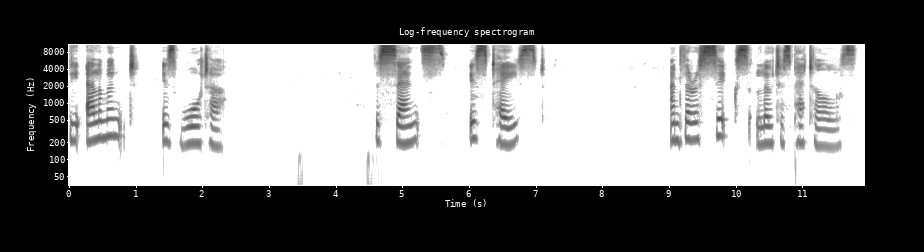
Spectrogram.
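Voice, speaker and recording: Soothing and unhurried, a woman with a medium-pitched voice gently talks listeners through a guided meditation. The recording is dry.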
